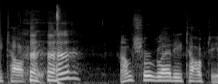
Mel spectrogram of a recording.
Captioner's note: laughter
